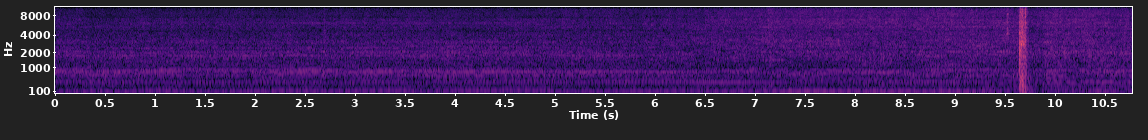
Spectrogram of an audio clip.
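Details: 2003 Range Rover at idle after sitting four days, shortly after a garage fitted new timing chains and guides: a steady high whine over the idle, coming from the lower timing chain cover area; cause unknown, not fixed. Vibration when accelerating.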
